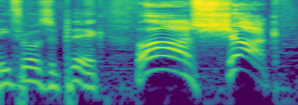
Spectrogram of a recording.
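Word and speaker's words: Shough: It looks like Shuff or... – I know, and I screwed up. – Shuck. – It's Shuck.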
